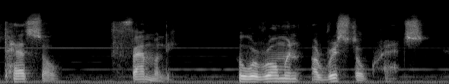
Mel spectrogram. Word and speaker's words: Piso: New Testament, the church and Christianity were all the creation of the Kalperno pisel pronounced peso family who were Roman aristocrats.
